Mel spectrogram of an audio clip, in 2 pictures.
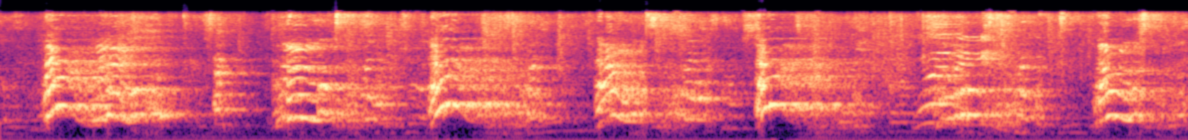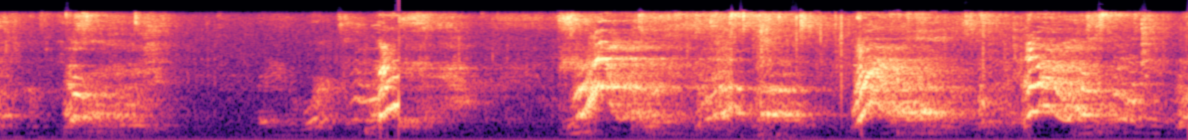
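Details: Pet Schnauzer named Woody, worked up by dogs and other animals shown on TV, letting out bursts of high yappy barks about once a second, broken by a short pause, over television chatter.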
